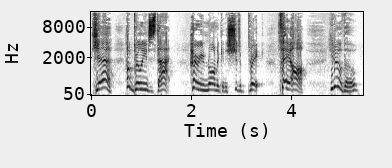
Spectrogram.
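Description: A woman's voice: on the high side, sing-song, normal speed, no room sound, pitched above the performer's own voice. A woman voicing a melodramatic, easily exasperated young man in a story, with whiny, indignant delivery. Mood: excited. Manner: whiny, indignant, theatrical complaining.

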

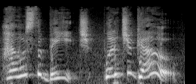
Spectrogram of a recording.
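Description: An excitable storybook girl, put on by a woman, cheeky and curious. She has a very high, swooping, eager voice. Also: unhurried, full character voice. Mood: excited. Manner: bright, blunt, admiring.

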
